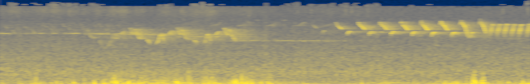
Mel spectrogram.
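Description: A distant Tennessee warbler sings a thin, high, unmusical three-part song, rising into rapid repeated chips, over steady low wind rumble and rustling in a windy bog.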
